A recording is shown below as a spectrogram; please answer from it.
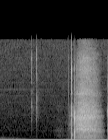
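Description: Steady microphone hiss, then about one and a half seconds in a short mouth click and a quick, loud in-breath by a man drawing breath to speak.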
